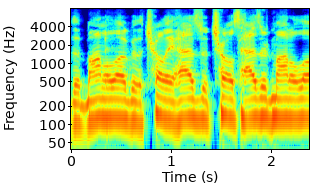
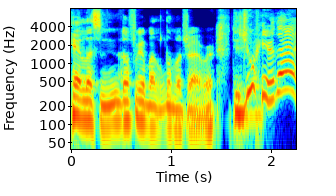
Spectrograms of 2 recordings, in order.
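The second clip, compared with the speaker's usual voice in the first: animated delivery with pitch swooping all over; 2 semitones lower than usual. Quoting a film scene to another speaker: imitating Gus. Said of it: "And then he's just like".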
